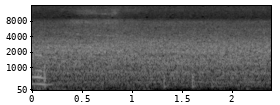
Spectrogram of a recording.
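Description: Steady background hiss after a word spoken at the start, with a couple of faint soft ticks about midway.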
